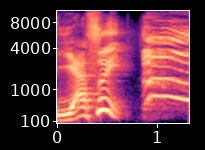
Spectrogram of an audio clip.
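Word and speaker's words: 安い: and expensive like OMG cheap is yeah sweet how do you remember when you find something cheap how do you feel you feel like oh yeah sweet yeah sweet yes sweet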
